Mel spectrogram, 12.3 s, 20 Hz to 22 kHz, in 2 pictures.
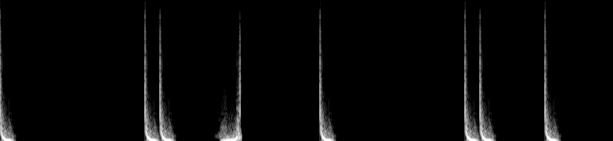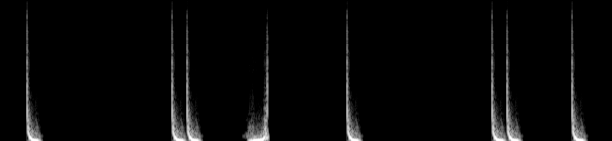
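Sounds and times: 
kick drum loop: 0:01.5 - 0:02.4, 0:04.7 - 0:05.6, 0:07.9 - 0:08.8, 0:11.1 - 0:12.1.

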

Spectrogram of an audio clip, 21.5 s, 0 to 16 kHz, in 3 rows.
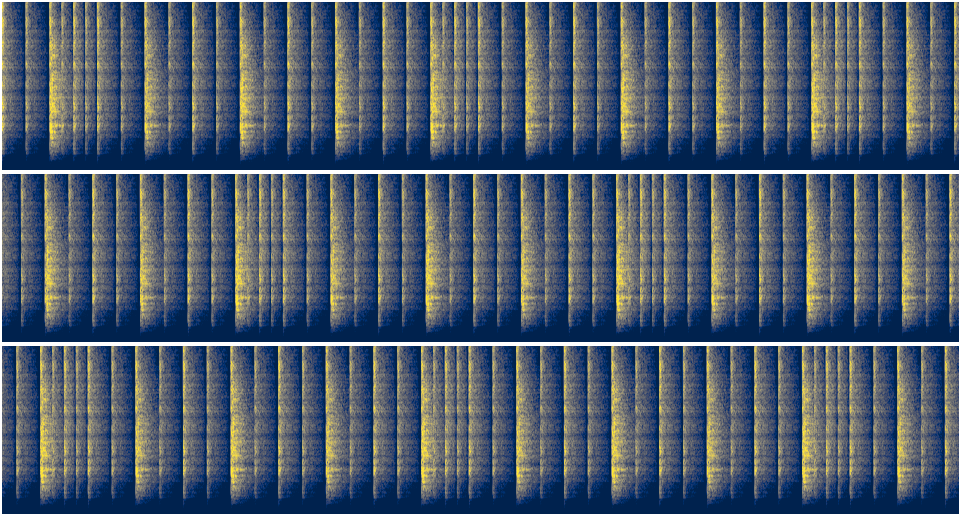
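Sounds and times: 
hi-hat drum loop: 0:00.0 - 0:21.5.

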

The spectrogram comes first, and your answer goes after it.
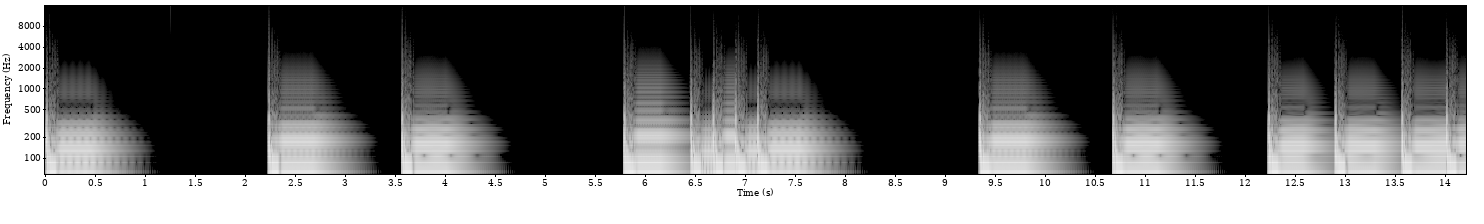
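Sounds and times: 
synth bass loop: 0:00.0 - 0:00.6, 0:02.2 - 0:03.0, 0:03.6 - 0:04.2, 0:05.8 - 0:07.8, 0:09.4 - 0:10.1, 0:10.7 - 0:11.3, 0:12.2 - 0:14.2.

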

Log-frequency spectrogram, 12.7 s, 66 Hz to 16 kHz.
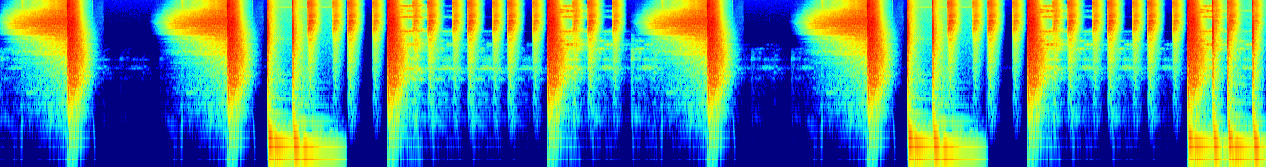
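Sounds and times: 
drum top loops: 0:02.2 - 0:06.2, 0:08.6 - 0:12.6.

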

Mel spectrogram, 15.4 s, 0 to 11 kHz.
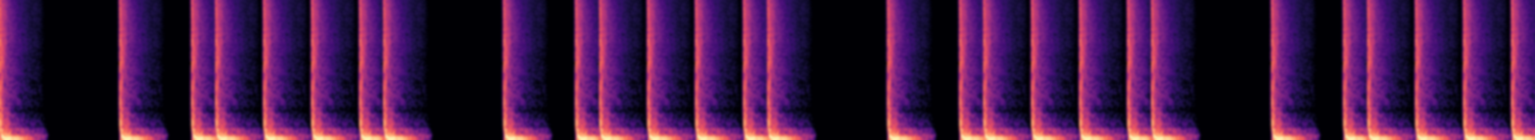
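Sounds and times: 
pop kick drum loop: 0:00.0 - 0:00.4, 0:01.2 - 0:04.2, 0:05.0 - 0:08.0, 0:08.9 - 0:11.8, 0:12.7 - 0:15.3.

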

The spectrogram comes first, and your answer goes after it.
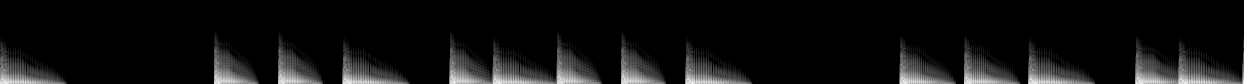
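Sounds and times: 
808 drum machine loop in E minor: 0:00.0 - 0:00.6, 0:02.2 - 0:07.4, 0:09.0 - 0:10.8, 0:11.4 - 0:12.4.

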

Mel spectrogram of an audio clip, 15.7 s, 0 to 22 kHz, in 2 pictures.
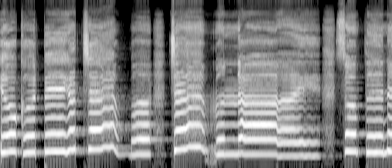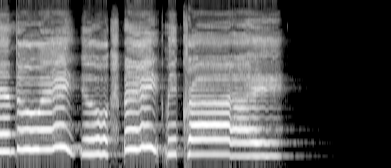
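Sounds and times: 
wet vocal hook in A flat at 140 BPM: 0:00.0 - 0:13.7.

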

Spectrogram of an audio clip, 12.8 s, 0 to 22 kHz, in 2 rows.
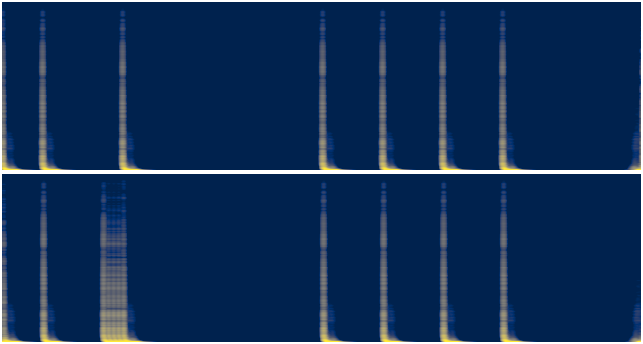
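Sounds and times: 
kick drum loop at 150 BPM: 0:00.0 - 0:00.6, 0:01.2 - 0:01.4, 0:03.2 - 0:05.2, 0:06.4 - 0:07.8, 0:09.6 - 0:11.7.

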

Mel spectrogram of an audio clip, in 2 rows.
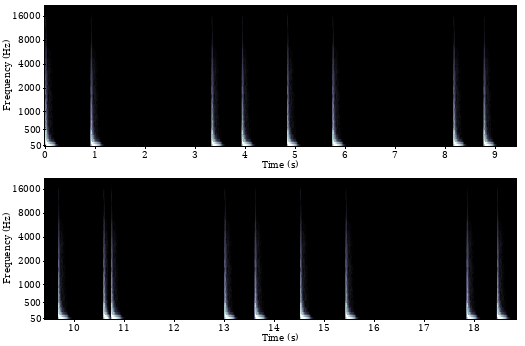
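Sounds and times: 
kick drum loop: 0:00.0 - 0:00.2, 0:00.9 - 0:01.1, 0:03.3 - 0:04.2, 0:04.8 - 0:05.1, 0:05.8 - 0:06.0, 0:08.2 - 0:09.0, 0:09.7 - 0:09.9, 0:10.6 - 0:11.0, 0:13.0 - 0:13.8, 0:14.5 - 0:14.7, 0:15.4 - 0:15.6, 0:17.9 - 0:18.7.

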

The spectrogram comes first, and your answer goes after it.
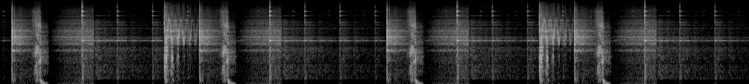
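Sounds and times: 
percussion loop at 128 BPM: 0:00.0 - 0:07.4.

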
